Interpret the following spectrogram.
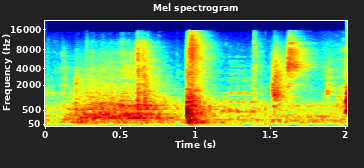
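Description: A kitchen drawer sliding, then shutting with a sharp knock about a second in, followed by a few light clicks.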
